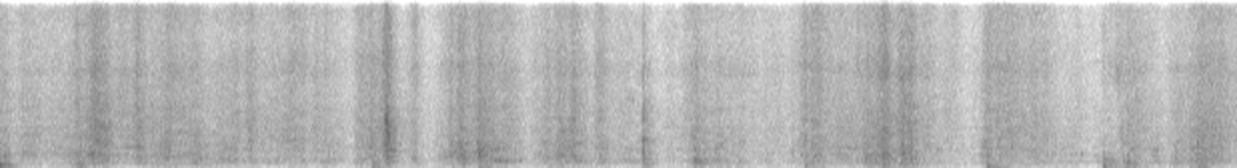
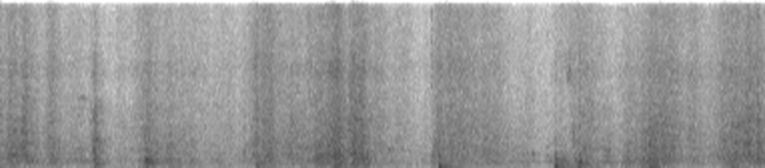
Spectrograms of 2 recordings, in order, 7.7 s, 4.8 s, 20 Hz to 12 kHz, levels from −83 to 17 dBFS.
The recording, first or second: second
